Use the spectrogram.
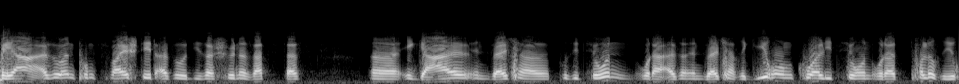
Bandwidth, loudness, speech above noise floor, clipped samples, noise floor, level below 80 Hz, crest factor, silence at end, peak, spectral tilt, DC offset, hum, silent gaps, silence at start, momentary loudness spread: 4.5 kHz; -15 LUFS; 37 dB; under 0.1%; -51 dBFS; -52 dBFS; 14 dB; 0 s; -2 dBFS; -8.5 dB/octave; under 0.1%; none; none; 0 s; 4 LU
